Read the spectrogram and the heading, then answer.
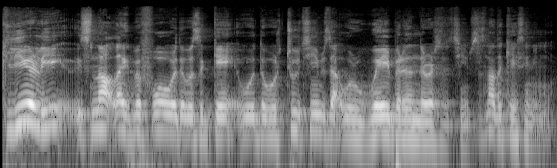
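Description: A man with a mid-range voice co-hosts a casual football podcast. He talks bluntly and offers strong opinions, swearing freely in relaxed, conversational phrasing. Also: medium pitch, fast talker. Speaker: podcast co-host.

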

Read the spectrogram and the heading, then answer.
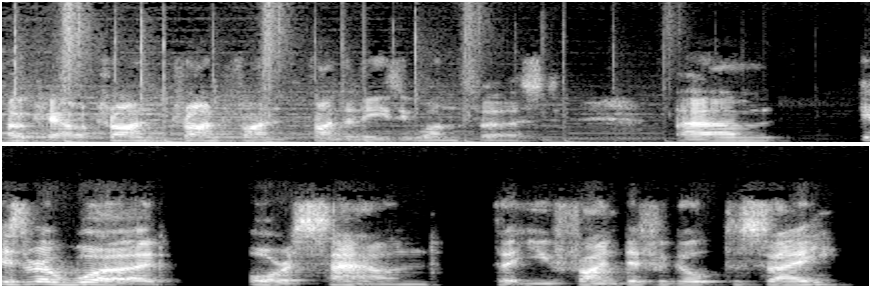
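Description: Halting male podcast host asking questions. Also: medium pitch, lively intonation, bright, forceful tone, faint music behind. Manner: halting, with repeated words and phrases. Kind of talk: casual interview.

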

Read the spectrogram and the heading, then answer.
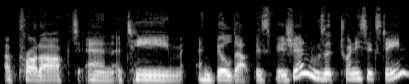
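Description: A woman's voice: lowish voice, normal speed, no room sound, clean studio sound. A woman hosting an interview, speaking in a conversational, affirming way. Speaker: podcast host.

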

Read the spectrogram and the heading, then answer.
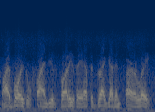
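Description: In a muffled old radio play, an actor plays a dogged local sergeant. His voice is on the low side, gruff and blunt, over faint noise. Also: steady tone, a little fast, natural voice. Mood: scornful, stern. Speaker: police sergeant. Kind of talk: 1960s radio drama acting.

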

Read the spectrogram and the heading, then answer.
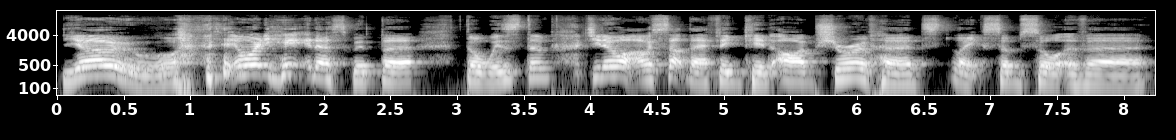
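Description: A man's voice: on the high side, expressive, moderate pace, a bit bright. Man in his twenties, chatty. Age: 20s. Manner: chatty, laughs often, many restarts. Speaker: podcast host. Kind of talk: casual podcast chat. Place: bedroom.

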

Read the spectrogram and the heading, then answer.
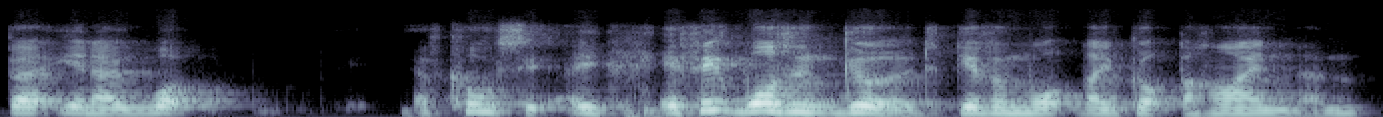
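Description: Guy on a podcast, kinda high voice, blunt and emphatic, muffled lo-fi sound. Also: lively intonation, moderate pace, warm tone. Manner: emphatic, blunt, with frequent restarts. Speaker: podcast guest, fan engagement consultant. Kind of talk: casual podcast conversation.

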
